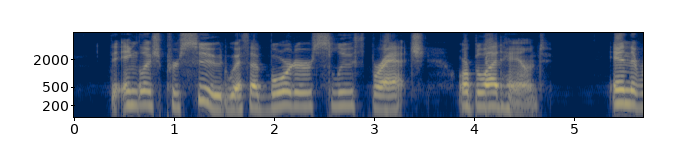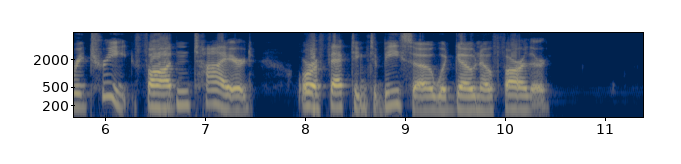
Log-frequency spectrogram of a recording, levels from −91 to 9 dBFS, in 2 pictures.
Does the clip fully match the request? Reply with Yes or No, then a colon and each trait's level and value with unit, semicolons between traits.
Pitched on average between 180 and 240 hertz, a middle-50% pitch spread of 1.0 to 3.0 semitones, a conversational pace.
No: high, 190 Hz; average, 2.7 semitones; slow, 125 wpm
